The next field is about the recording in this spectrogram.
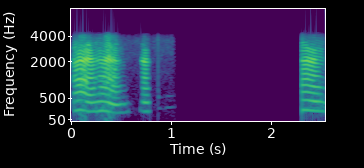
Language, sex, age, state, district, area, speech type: Bengali, female, 45-60, West Bengal, Uttar Dinajpur, rural, conversation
